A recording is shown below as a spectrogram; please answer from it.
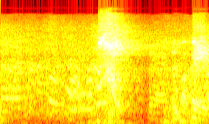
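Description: People's voices talking, with a short, sharp hissing burst about a second in.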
